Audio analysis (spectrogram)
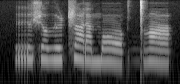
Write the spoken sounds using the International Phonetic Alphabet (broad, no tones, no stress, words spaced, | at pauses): rɵʃɔðɵ ʈ͡ʂɑɾamɔ | ɡ͡ǀɑ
